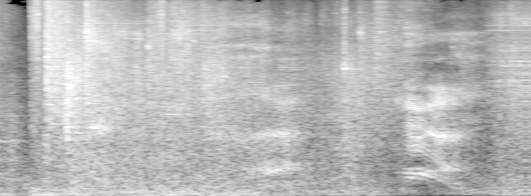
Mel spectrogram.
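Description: Metal robots clash and grapple with heavy clanking.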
